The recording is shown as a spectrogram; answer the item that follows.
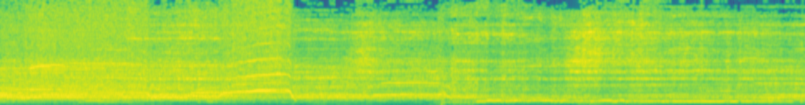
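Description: Live pop concert heard from the audience: fans scream and whoop over the band for the first few seconds, then a single voice holds a long, wavering sung note over the accompaniment.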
